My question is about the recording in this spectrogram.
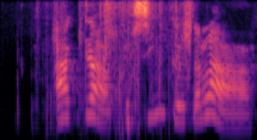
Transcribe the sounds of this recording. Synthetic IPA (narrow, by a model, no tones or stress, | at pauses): akakʰɪɾsiŋkʏɾt̪ala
